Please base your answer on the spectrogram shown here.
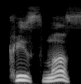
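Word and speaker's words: Christmas: ক্রিসমাস এই ওয়ার্ডটি সবারই পরিচিত ওয়ার্ড। বাট একে অনেকেই ভুলভাল উচ্চারণ করছো এবং লেখতে গিয়েও ভুল করছো। ভুলটা হচ্ছে এই টি এর জায়গায়। কারণ টি এখানে সাইলেন্ট থাকছে।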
